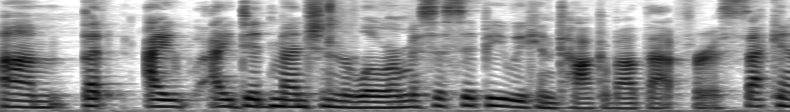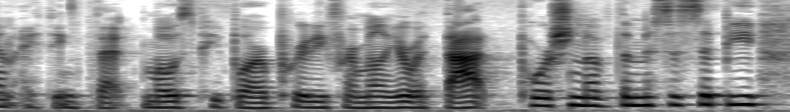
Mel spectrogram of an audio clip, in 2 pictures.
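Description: Here a woman with an American accent talks at a fairly quick pace, using ordinary pitch variation. The recording is very clean, with a silent background. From US South, North Carolina. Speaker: travel podcast host. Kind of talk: solo podcast monologue. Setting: studio.

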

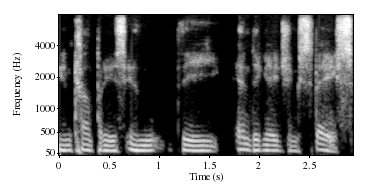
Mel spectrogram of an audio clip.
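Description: A somewhat breathy male voice, dry and close with no echo, against a quiet background. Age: 60s. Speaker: futurist and podcast host. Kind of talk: casual interview.

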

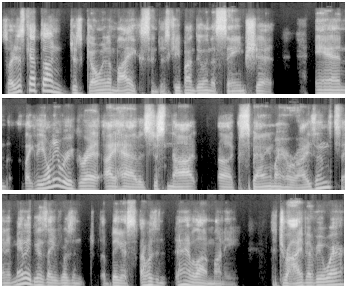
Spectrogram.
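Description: Recorded dry and close with no echo, a man with an unremarkable speaking voice talks at a medium pitch and a fairly quick pace, his pitch varying in an ordinary way. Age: 20s. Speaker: stand-up comedian. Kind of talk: casual chat.

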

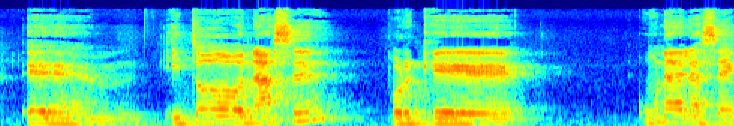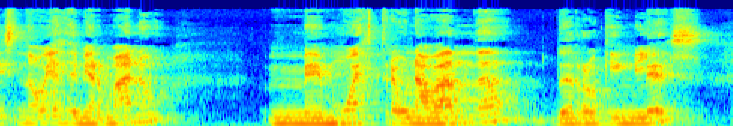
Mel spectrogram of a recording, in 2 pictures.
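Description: Speech comes at a very slow pace with ordinary pitch variation. Noticeable background noise and audible room echo surround it. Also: woman, medium pitch for a woman. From Argentina. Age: 20s. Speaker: consultant. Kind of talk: casual chat.

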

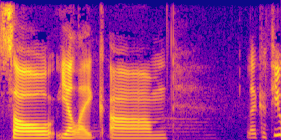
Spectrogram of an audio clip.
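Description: A woman with a Polish accent speaks at a medium pitch and a fairly slow pace, her intonation monotone and flat. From Poland. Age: 30s. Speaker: guest, freelance copywriter. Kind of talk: casual interview chat.

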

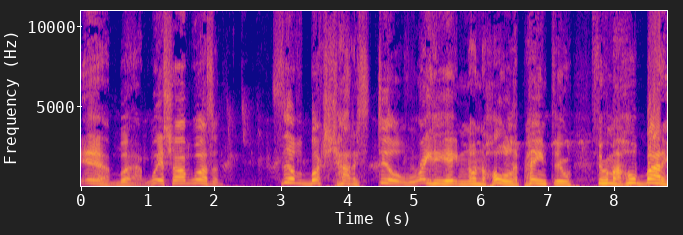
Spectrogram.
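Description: High-pitched, put-on character voice from a man, delivered fairly slowly. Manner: sardonic, weary.

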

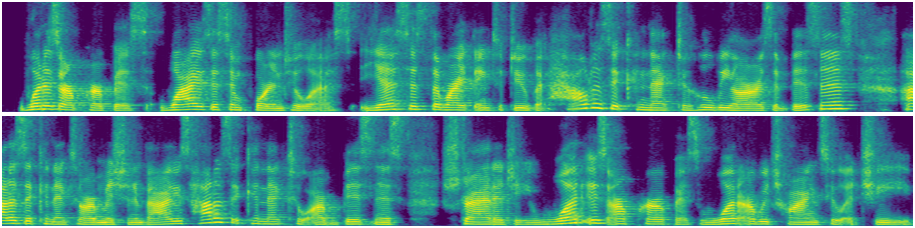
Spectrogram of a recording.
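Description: A woman's very deep, low voice with a bright, sharp tone, lively intonation and a fairly quick pace. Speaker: author and workplace diversity expert. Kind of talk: interview. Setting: remote call. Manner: soothing.

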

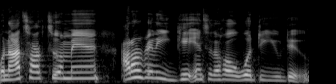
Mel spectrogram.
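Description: A woman's unremarkable speaking voice comes at a fairly quick pace with lively intonation, recorded very cleanly against a silent background with a dry, close sound and no echo. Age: 20s. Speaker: podcast guest. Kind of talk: casual chat. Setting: studio.

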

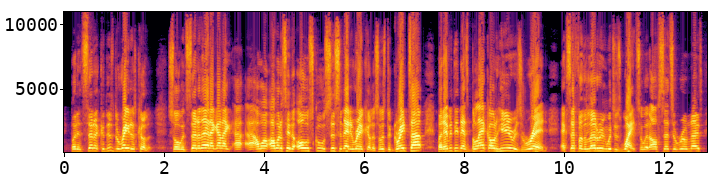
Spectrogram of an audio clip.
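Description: Very fast and high-pitched, a man speaks in a bright, sharp tone. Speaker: podcast co-host. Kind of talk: casual chat. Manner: halting.

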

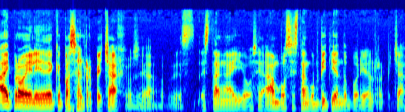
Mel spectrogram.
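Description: Sounding dry and close with no echo, a man talks at a fairly quick pace. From Peru. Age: 20s. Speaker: podcast co-host. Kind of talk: casual chat. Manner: halting.

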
